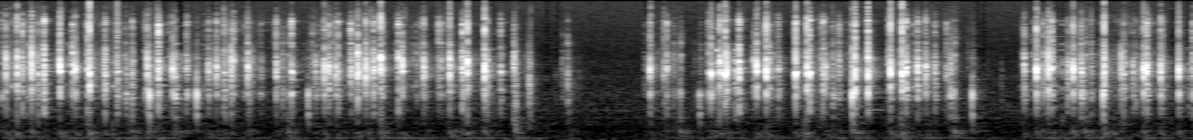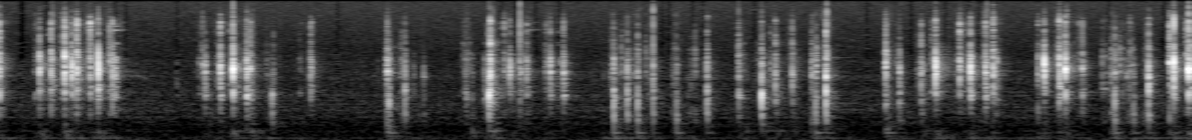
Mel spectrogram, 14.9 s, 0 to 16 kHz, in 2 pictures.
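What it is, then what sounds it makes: Mechanical keyboard being typed on. A small 60% mechanical keyboard with an aluminum case, brass plate and plastic keycaps, sitting on a desk mat, is typed on continuously with the fingertips of both hands. The rapid key taps come as dense bursts of bright, crisp clacks with almost no ring and little low end, separated by brief lulls of sparser taps.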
